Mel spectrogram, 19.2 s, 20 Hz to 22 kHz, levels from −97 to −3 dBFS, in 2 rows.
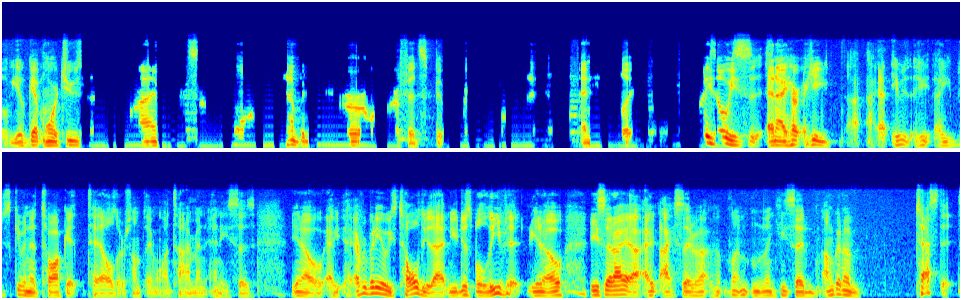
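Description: Speech suppressed in double talk at 0.0 to 0.05 s, 0.78 to 3.98 s and 4.43 to 7.23 s. The talker's level drops by about 10 dB in the first brief dip and by up to about 40 dB in the longer stretches. This is likely the echo canceller turning everything down while both sides talked at once.

Other side's voice leaking through at 1.83 to 1.95 s, 4.0 s, 5.68 to 5.75 s and 6.47 s. These are faint scraps of a second voice, about 20 to 30 dB below the speech, likely where loudspeaker echo slipped past the canceller.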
